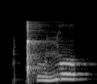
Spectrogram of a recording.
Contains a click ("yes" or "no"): yes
